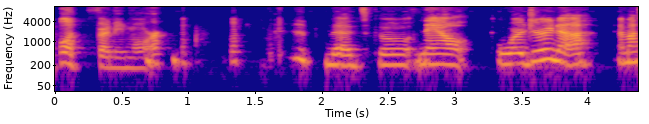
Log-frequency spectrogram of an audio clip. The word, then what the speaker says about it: Wardruna: Now, Wardruna, am I saying it right? Wardruna?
